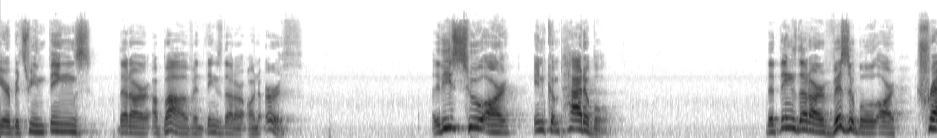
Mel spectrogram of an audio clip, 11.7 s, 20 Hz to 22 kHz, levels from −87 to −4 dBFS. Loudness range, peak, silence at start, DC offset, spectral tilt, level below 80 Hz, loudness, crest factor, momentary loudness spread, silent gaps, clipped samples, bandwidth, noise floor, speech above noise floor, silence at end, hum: 7 LU; -4 dBFS; 0 s; under 0.1%; -4 dB/octave; -70 dBFS; -24 LUFS; 22 dB; 13 LU; none; under 0.1%; 13.5 kHz; -67 dBFS; 43 dB; 0 s; none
